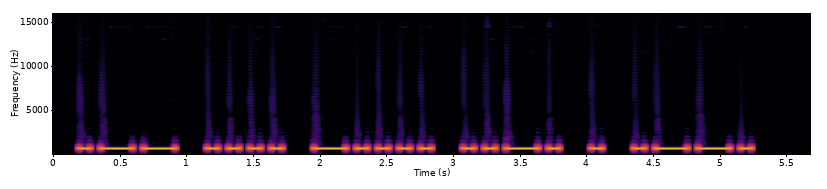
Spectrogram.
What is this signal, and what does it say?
Morse code, heard as a keyed tone, about 15 wpm, 700 Hz. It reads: WH6FEP
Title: USA Call Signs - 6 Characters - 4x Character Spacing - 15wpm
